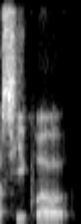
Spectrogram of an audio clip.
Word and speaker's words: SQL: it kind of produces these really really complex queries and for someone uh that's not doesn't really know SQL or SQL that's that's how it should be pronounced uh then it's really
